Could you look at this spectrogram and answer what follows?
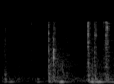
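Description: Soft, close keystrokes on a computer keyboard tap out a short run of a Python script in an irregular rhythm, faint and quiet with no talking.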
